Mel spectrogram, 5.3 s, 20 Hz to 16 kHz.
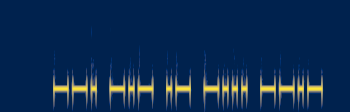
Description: Morse code, heard as a keyed tone, about 17 wpm, 700 Hz. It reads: GKABQ
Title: Code Groups - 5 Letters - 17wpm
